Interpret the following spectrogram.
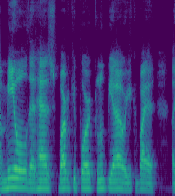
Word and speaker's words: lumpia: Oh, Limpio. Lupia. Limpio. Uh-oh. How do you pronounce it, Eddie? Lumpia. Lupia. Lupia? Lumpia. Yeah, it's an A at the end, not an O.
